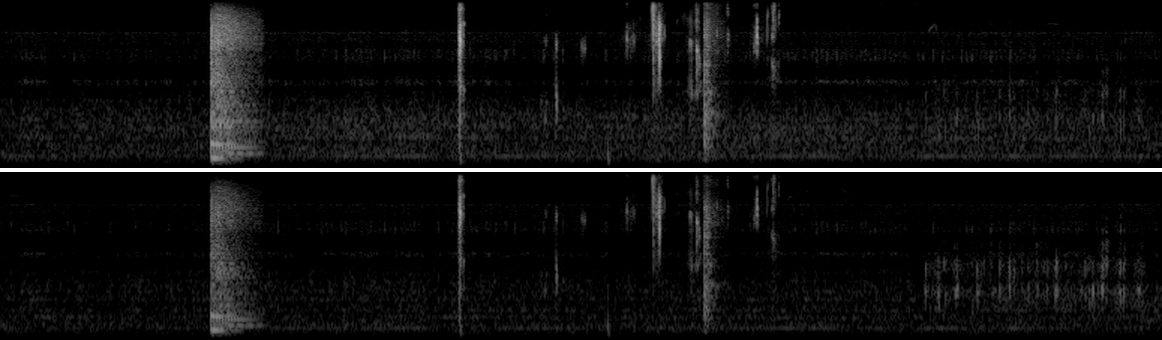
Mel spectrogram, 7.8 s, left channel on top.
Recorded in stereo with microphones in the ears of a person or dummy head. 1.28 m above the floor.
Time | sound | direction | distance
1.4 | a snare drum | 25° left (ahead or behind) | ?
3.0 | chewing | 20° left (ahead or behind) | ?
4.7 | a clap | 15° left (ahead or behind) | ?
6.2 | boiling | 40° right (ahead or behind) | ?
